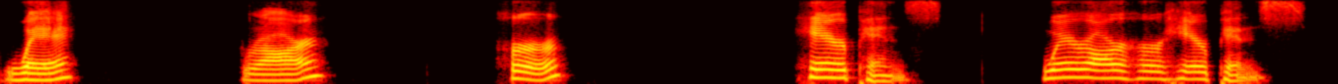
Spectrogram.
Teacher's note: so where are is reduced to where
